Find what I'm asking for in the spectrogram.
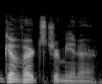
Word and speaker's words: Gewürztraminer: Reserve Gewürztraminer. – Did I say that right? – Ooh, I think you did.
